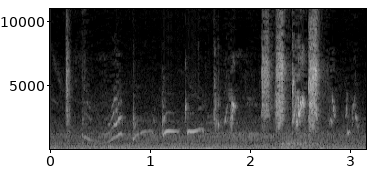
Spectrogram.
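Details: Mixed budgerigars singing, with a run of smooth whistled upslurs and flat whistles at the start, then loud rasping broadband squawks near the end.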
